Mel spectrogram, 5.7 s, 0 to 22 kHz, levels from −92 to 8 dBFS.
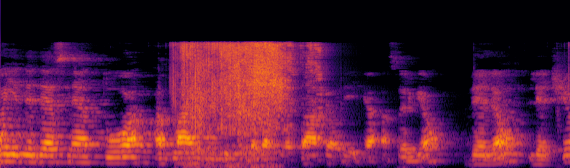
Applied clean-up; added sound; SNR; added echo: classical method WPE with log-MMSE.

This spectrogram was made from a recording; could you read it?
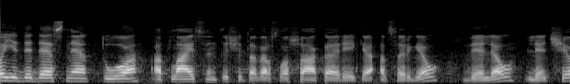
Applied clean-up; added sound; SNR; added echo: none; none; none; none.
